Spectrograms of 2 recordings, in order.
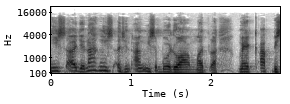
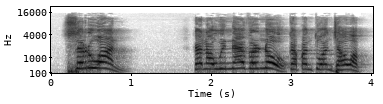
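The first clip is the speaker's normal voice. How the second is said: full-force preaching; 11 semitones higher than usual. Acted.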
